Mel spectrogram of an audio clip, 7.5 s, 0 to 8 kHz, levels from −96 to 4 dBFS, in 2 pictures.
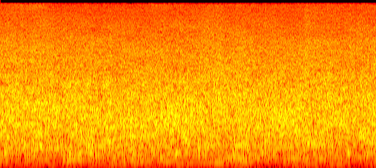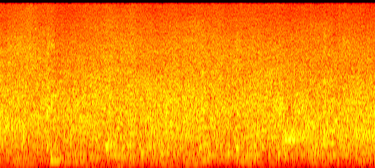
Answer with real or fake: fake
